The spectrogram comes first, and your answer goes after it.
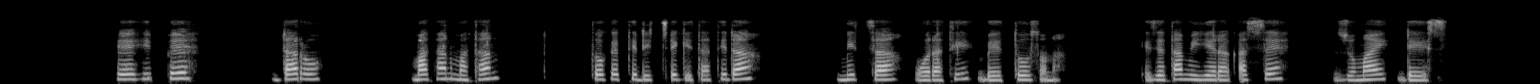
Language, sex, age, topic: Gamo, female, 18-24, government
